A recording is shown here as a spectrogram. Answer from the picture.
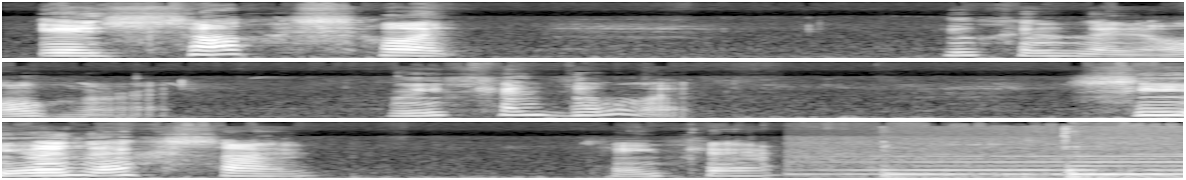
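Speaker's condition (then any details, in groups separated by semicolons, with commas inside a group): Head and neck cancer; multiple surgeries; coughing, ongoing medication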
